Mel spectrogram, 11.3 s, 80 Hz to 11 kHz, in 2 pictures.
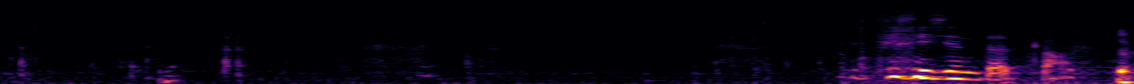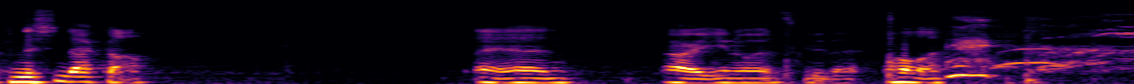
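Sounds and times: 
computer keyboard typing: 0:00.0 - 0:00.9, 0:02.2 - 0:04.6
faint room hum: 0:00.0 - 0:11.3
speech: 0:04.3 - 0:06.5, 0:08.0 - 0:10.9.

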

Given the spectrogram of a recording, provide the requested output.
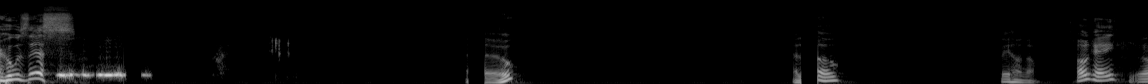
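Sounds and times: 
speech: 0:00.0 - 0:00.9, 0:08.2 - 0:08.5, 0:10.0 - 0:11.4
telephone dialing tones: 0:00.6 - 0:01.3.

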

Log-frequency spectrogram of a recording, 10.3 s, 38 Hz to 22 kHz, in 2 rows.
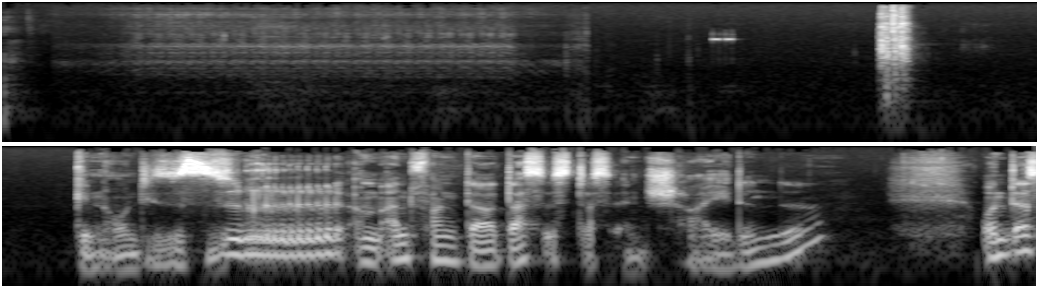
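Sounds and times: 
camera lens with power zoom adapter zooming with motorized whine: 0:00.3 - 0:03.0
camera shutter firing with a sharp click: 0:04.4 - 0:04.7
speech: 0:05.6 - 0:10.3.

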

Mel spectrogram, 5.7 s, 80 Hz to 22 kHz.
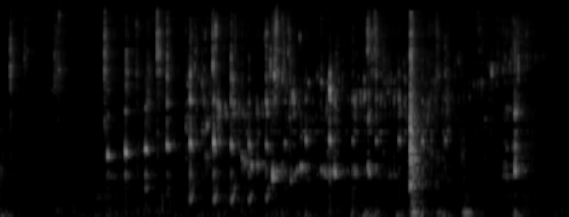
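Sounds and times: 
alcoholic brew of brown sugar and dates pouring into a glass: 0:01.1 - 0:05.3.

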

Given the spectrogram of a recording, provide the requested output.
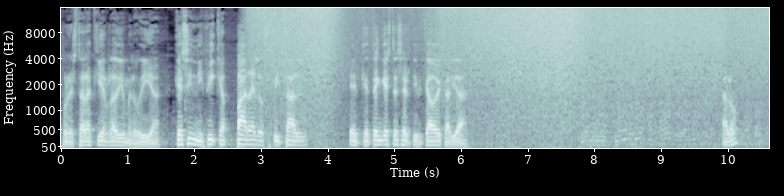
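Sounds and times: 
speech: 0:00.0 - 0:06.2, 0:09.9 - 0:10.2
loud static hiss crackling on a phone line during a call to a radio station: 0:02.7 - 0:10.6.

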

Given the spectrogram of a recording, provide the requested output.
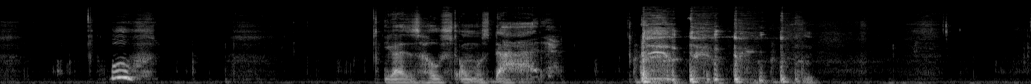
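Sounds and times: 
speech: 0:01.1 - 0:01.6, 0:03.9 - 0:05.6
quieter breathing: 0:02.3 - 0:02.8, 0:08.2 - 0:09.5
harsh coughing fit: 0:06.3 - 0:08.2.

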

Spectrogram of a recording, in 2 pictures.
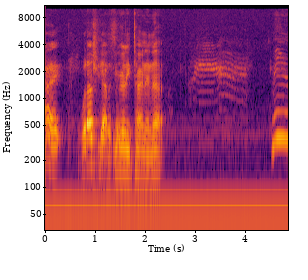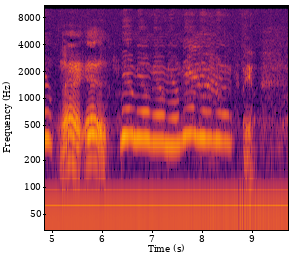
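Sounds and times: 
speech: 0:00.0 - 0:02.4, 0:04.5 - 0:09.1
cat meowing: 0:02.8 - 0:04.2.

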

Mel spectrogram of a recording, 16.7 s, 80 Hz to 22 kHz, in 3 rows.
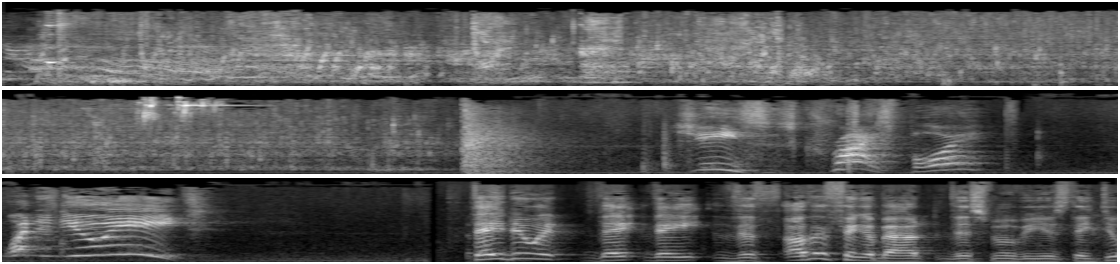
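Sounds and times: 
toilet flushing: 0:00.0 - 0:07.9
brief thump: 0:07.9 - 0:08.3
speech: 0:09.2 - 0:12.2, 0:13.5 - 0:16.7.

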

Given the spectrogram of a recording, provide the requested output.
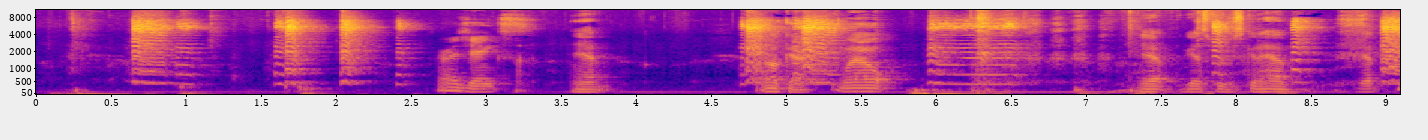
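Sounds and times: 
squeaky toy squeaking as a dog chews it: 0:00.6 - 0:02.7, 0:04.7 - 0:06.8, 0:07.7 - 0:09.0
speech: 0:02.7 - 0:04.0, 0:04.8 - 0:06.1, 0:07.4 - 0:09.0
laughter: 0:06.3 - 0:08.0.

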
